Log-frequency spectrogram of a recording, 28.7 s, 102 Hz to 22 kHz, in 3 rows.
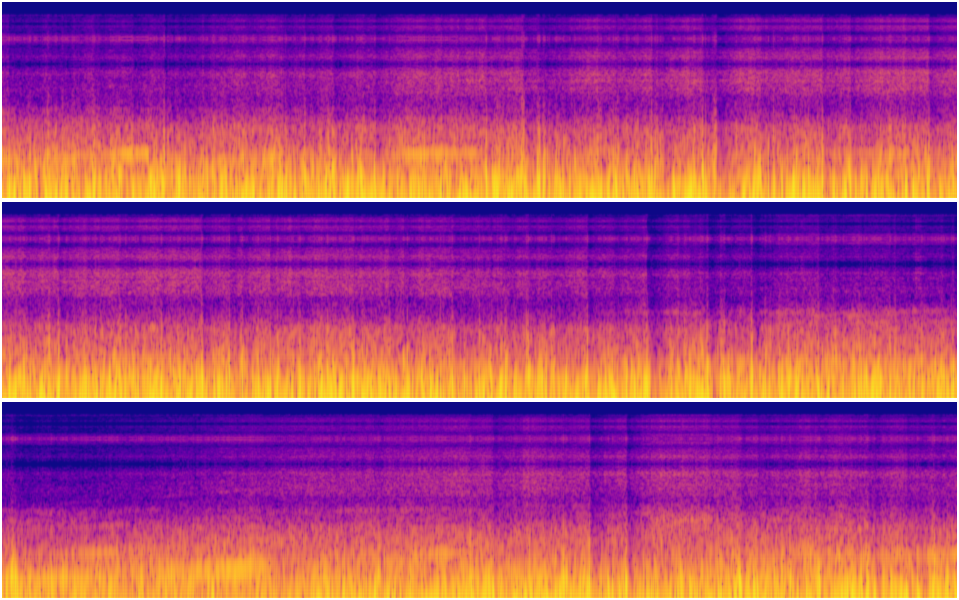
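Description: Nissan GT-R's twin-turbo 3.8-litre V6 heard from inside the cabin at full track pace, the revs climbing and dropping back several times as it pulls through the gears. Heavy road and wind noise fills the car throughout.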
